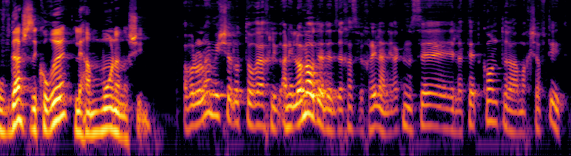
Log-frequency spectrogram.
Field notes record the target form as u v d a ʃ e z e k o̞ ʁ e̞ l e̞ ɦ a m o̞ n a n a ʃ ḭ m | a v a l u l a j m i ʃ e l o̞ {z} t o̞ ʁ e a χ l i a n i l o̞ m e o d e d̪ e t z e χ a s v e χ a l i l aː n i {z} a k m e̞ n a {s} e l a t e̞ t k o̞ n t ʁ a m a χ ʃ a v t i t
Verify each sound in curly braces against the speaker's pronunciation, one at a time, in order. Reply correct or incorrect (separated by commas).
incorrect, incorrect, correct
